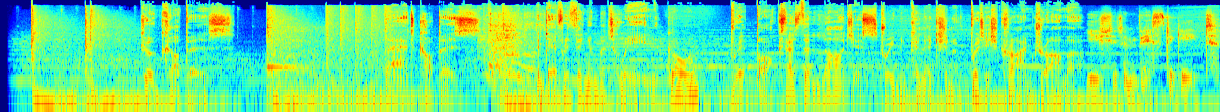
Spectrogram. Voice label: Gritty Crime; BRITBOX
